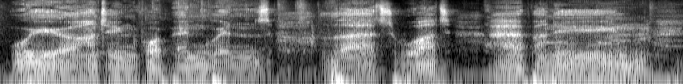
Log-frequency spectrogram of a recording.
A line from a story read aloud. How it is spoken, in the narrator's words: They growled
